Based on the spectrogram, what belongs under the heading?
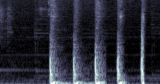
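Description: knocking on a door

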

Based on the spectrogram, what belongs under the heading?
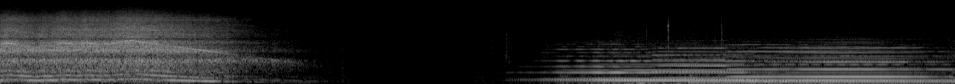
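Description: car engine revving

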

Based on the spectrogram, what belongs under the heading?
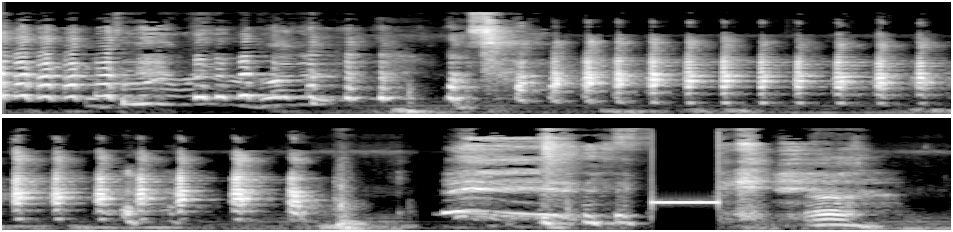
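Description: censor bleep tone

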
